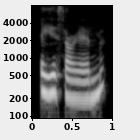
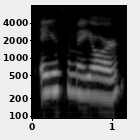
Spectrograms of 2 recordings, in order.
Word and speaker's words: ASMR: to say ASRM. I don't even think I said it right the last time. Right? So ASMR.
